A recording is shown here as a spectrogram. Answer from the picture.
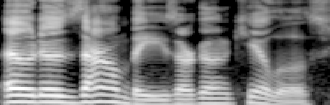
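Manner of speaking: hint of a Southern panic; mock Southern accent. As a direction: play the Georgia heroine. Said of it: "a southern accent".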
